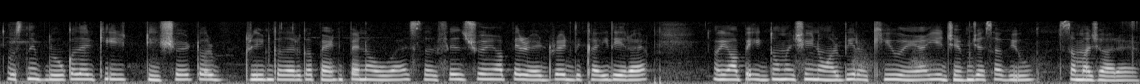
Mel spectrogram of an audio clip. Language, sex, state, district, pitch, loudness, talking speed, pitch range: Hindi, female, Bihar, Saran, 220 Hz, -14 LUFS, 225 wpm, 210-230 Hz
